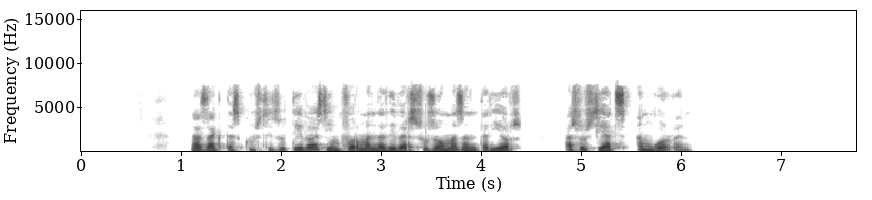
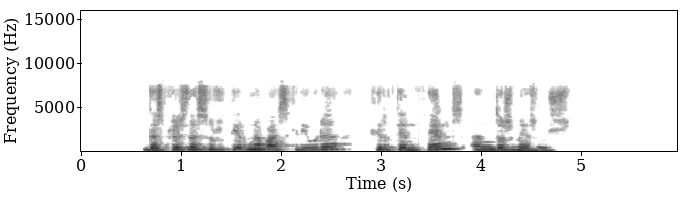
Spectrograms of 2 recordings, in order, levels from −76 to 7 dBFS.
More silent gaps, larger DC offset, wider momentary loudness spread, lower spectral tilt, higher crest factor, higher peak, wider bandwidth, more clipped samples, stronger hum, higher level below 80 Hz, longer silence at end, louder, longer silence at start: first, 4.45-4.52 s, 4.66-4.83 s vs 2.71-2.88 s; neither; about the same, 11 LU vs 10 LU; about the same, -5 dB/octave vs -6 dB/octave; about the same, 18 dB vs 16 dB; about the same, -2 dBFS vs -2 dBFS; about the same, 8 kHz vs 7.8 kHz; neither; neither; about the same, -58 dBFS vs -58 dBFS; first, 1.7 s vs 1.1 s; about the same, -18 LUFS vs -17 LUFS; first, 1.1 s vs 0.6 s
